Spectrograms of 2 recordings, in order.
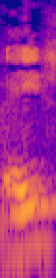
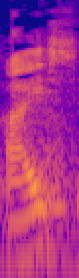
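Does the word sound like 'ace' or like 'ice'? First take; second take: ace; ice. First: The vowel sounds like the one in 'ace'. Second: The vowel sounds like the one in 'ice'. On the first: "some pronounce it ace" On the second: "some pronounce it ice"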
